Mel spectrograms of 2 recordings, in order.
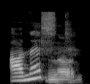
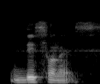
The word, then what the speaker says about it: honest: imperfect in with M honest with here is perfect and this this the sful dishonest Dison honest hour and honor you don't pronounce the h okay so is this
